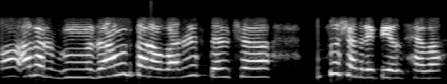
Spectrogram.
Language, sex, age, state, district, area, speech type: Kashmiri, female, 18-30, Jammu and Kashmir, Bandipora, rural, conversation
